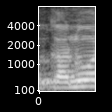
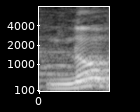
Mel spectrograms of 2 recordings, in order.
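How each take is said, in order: First: It starts with a pronounced k sound. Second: It starts directly with an n sound. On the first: The speaker calls it wrong. "तुमको कनो नहीं पढ़ना है" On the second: The speaker calls it right. "नो पढ़ना है"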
